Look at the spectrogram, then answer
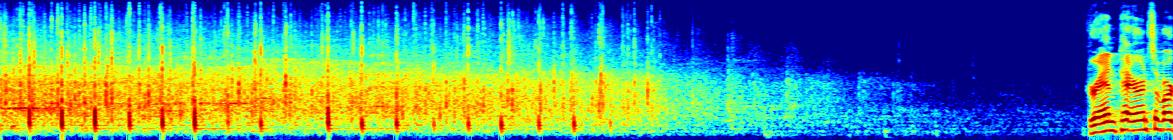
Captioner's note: cheers and applause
